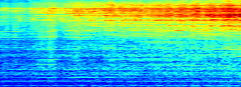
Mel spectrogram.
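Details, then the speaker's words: Wood lathe, inside-out turning, skew chisel cut with the turner rolling his body through the curve. A steady, even high hiss of clean shavings, no chatter or catching, taking a lot of wood off with no tear-out: smooth skew cut. "you can hear the difference but this is really smooth you can take a lot of wood off and still be smooth"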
